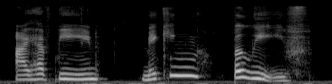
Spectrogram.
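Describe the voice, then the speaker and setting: A woman puts on a character voice that is high-pitched and shaky. Her pitch swings very widely. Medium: read story. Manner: meek, trembling.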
